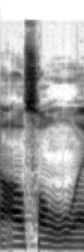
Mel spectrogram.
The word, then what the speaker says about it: عصوا: على القاف ذلك بما عصوا وكانوا يعتدون عندي طبعا هنا في ها ادغام لايه ادغام للواو لن تنطق هذه الواو عصو ها شايفينها قلت لك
